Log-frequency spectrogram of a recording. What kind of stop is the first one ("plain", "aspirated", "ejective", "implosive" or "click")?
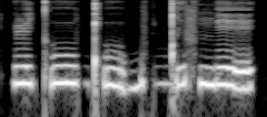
ejective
